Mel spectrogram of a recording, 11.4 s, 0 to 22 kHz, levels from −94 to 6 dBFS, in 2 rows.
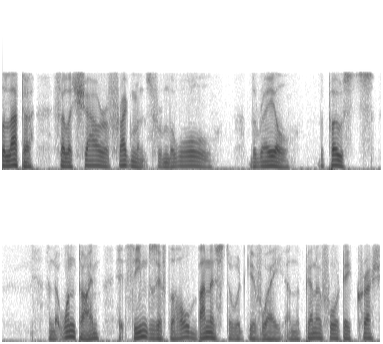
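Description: Speech heard through a narrowband call path, empty above 4 kHz, which fits G.711 A-law. From 8.32 to 8.47 s, a short stall from a late packet holds the preceding sound for about 21 ms without losing anything. On a spectrogram this shows as briefly frozen, smeared harmonics, and the waveform shows a repeated-looking stretch.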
